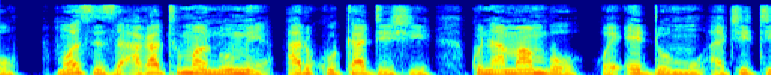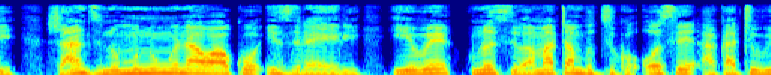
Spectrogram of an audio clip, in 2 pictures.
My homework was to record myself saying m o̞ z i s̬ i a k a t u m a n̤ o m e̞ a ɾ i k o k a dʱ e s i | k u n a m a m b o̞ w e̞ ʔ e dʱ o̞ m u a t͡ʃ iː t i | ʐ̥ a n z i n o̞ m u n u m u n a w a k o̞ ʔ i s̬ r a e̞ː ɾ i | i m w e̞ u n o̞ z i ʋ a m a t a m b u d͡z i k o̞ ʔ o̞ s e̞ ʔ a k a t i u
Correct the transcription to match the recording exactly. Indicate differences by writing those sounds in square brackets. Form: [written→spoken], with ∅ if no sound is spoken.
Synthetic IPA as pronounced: m o̞ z i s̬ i a k a t u m a n̤ [o→u] m e̞ a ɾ i k [o→u] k a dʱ e [s→ʃ] i | k u n a m a m b o̞ w e̞ ʔ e dʱ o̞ m u a t͡ʃ iː t i | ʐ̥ a n z i n o̞ m u n u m u n a w a k o̞ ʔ i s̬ r a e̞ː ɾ i | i [m→∅] w e̞ u n o̞ z i ʋ a m a t a m b u d͡z i k o̞ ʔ o̞ s e̞ ʔ a k a t i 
